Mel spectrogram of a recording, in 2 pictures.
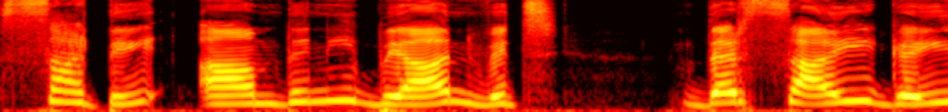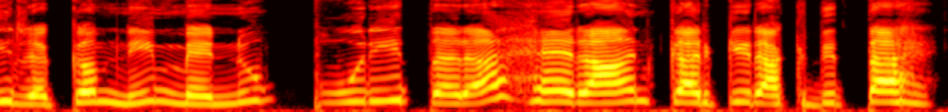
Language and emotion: Punjabi, surprised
